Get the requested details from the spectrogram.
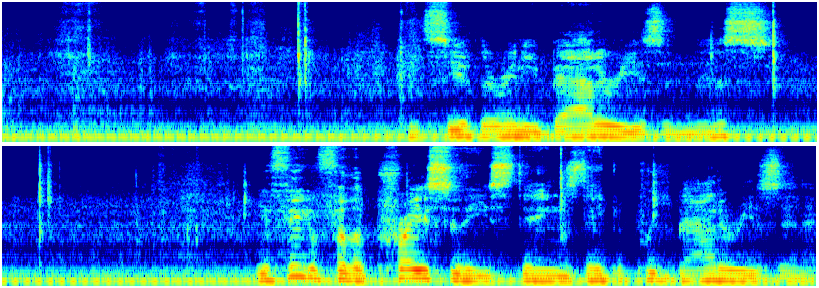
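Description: Plastic parts click and knock as hands turn a model.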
